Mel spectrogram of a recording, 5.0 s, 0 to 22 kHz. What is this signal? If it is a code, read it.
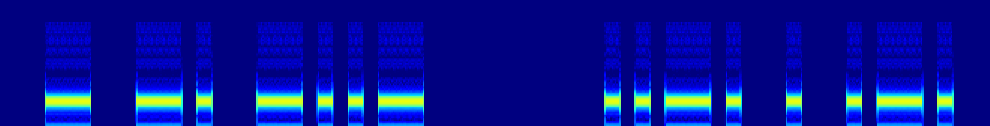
Morse code, heard as a keyed tone, about 16 wpm, 800 Hz. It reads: TNX FER
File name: Telegraphy-group / QSO CW 15 PPM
